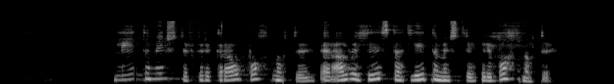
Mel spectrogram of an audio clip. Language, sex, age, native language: Icelandic, female, 30-39, Icelandic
